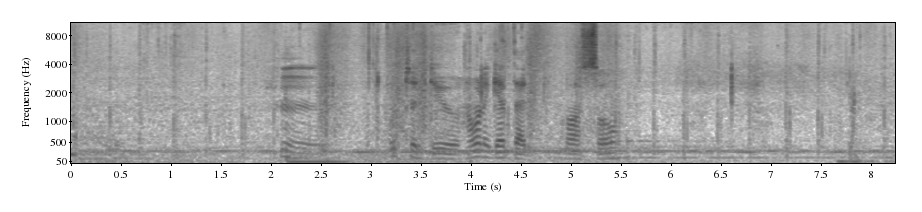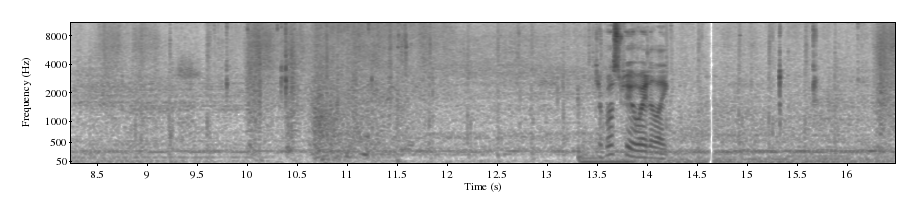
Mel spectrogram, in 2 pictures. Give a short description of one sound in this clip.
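Footsteps run quickly on a metal floor.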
